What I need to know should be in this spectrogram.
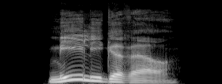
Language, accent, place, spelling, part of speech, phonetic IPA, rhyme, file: German, Germany, Berlin, mehligerer, adjective, [ˈmeːlɪɡəʁɐ], -eːlɪɡəʁɐ, De-mehligerer.ogg
- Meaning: inflection of mehlig: 1. strong/mixed nominative masculine singular comparative degree 2. strong genitive/dative feminine singular comparative degree 3. strong genitive plural comparative degree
